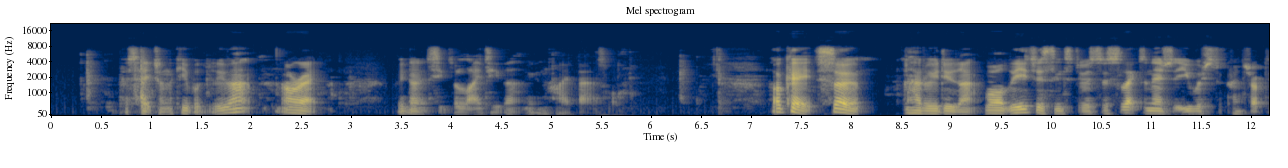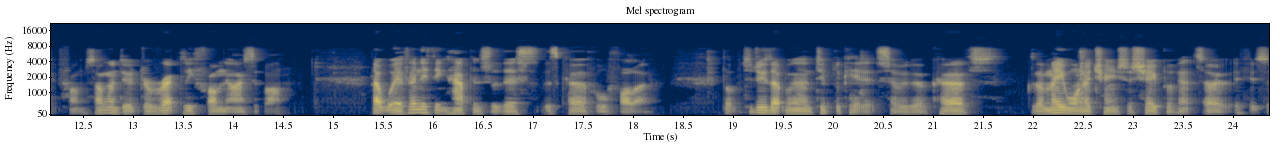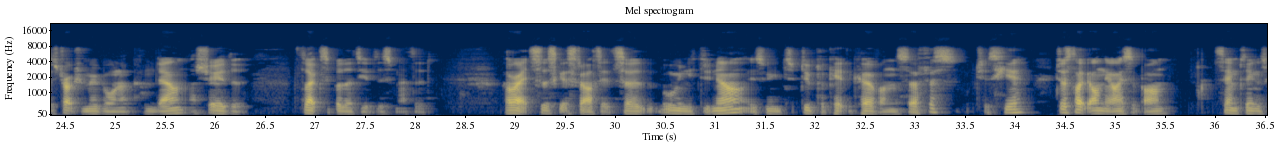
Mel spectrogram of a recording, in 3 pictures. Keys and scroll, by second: 0.9 h, 5.6 ctrl+h, 18.8 space, 29.0 space.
